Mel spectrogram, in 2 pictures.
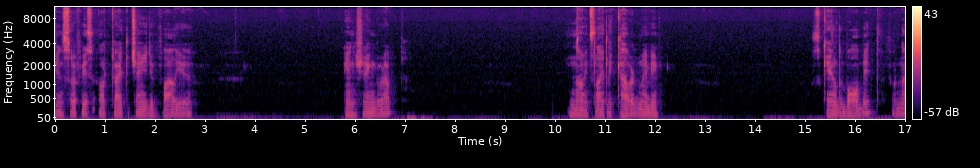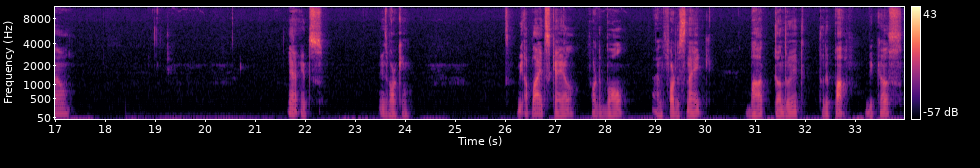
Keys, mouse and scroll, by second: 3.7 click, 7.2 click, 8.1-9.5 scroll down 3, 9.5 click, 11.4 middle click, 14.1 click, 18.8 click, 20.2 r, 21.8 middle click, 25.3 scroll down 2, 27.7 click, 28.6 Tab, 29.9 Tab, 30.4 q, 32.6-33.1 scroll down 10, 33.5 middle click.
